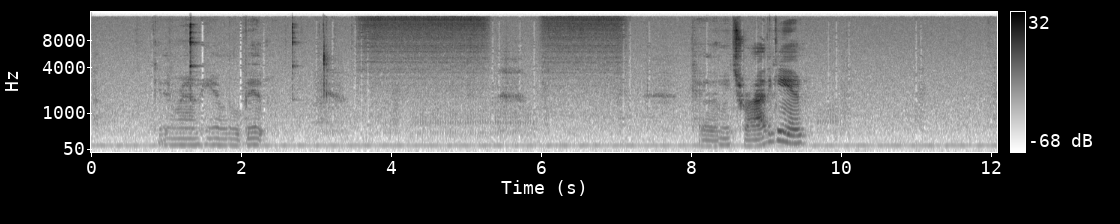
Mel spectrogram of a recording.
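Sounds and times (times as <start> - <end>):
airy breath hiss: 3.0 - 7.9.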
